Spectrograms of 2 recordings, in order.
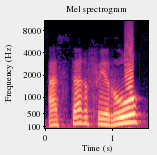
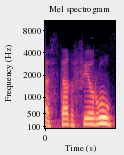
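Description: First: "استغفروا" ending in an open o, astaghfero; non-standard damma. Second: "استغفروا" ending in a pure u, astaghfiru; correct Arabic damma. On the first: Teacher shows learners the faulty reading, non-standard damma. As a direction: loudly show "استغفروا" with final ro instead of ru. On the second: Teacher corrects the word for learners, correct Arabic damma. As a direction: say "استغفروا" with final ru, not ro. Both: Shown as a demonstration. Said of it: "تمام این ضمه ها باید فصیح تلفظ بشن".

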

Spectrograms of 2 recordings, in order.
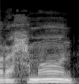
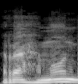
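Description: First: رحمان with a strong throat-made ح; slow Arabic-style ح in رحمان; Arabic pharyngeal ha. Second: Slow Persian-style رحمان with light h; Persian pronunciation. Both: Shown as a demonstration. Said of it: "اینا معناش خیلی متفاوته".

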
